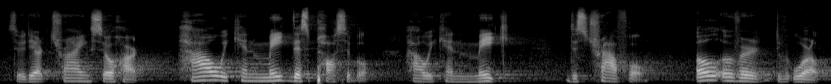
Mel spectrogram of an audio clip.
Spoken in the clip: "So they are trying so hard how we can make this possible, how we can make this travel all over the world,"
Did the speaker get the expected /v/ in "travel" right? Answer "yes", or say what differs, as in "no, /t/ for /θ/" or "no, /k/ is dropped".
no, /v/ is dropped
